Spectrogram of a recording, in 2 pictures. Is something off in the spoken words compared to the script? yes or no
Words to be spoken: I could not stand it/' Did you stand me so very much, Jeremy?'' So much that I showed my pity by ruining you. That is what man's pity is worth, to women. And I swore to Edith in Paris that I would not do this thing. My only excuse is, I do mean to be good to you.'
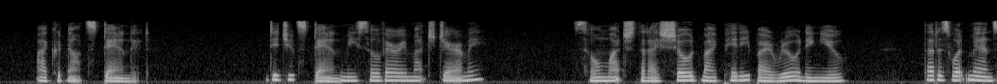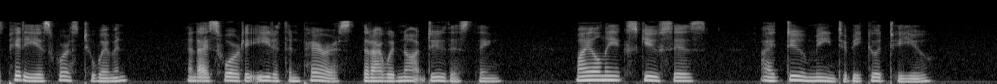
no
